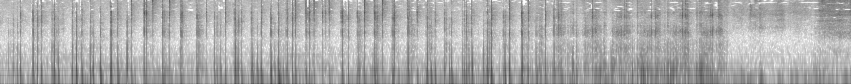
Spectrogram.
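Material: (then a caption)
Soap. Long fingernails scratch the surface of a solid, round, heavily scratched DURU bar of soap resting in an open palm. Quick, dry scratching strokes come in a dense, uneven run, each a short, close, crackly scrape with a soft low body and a bright edge. Near the end they fade into a quieter, steadier rasp.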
